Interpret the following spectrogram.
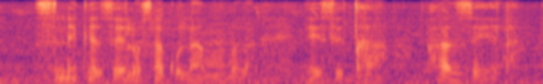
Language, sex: Xhosa, male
